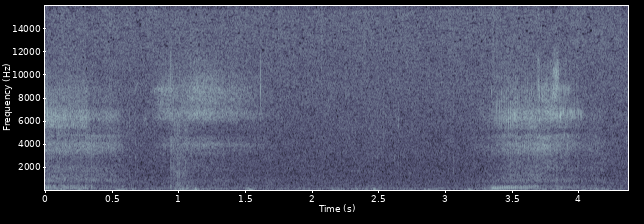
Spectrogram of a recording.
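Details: Mint, a 15-year-old blind Dachshund, snores while sleeping with his eyes half open; two rasping, throaty snores come about three seconds apart, each with a brief hissing edge, and soft breathing in between.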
